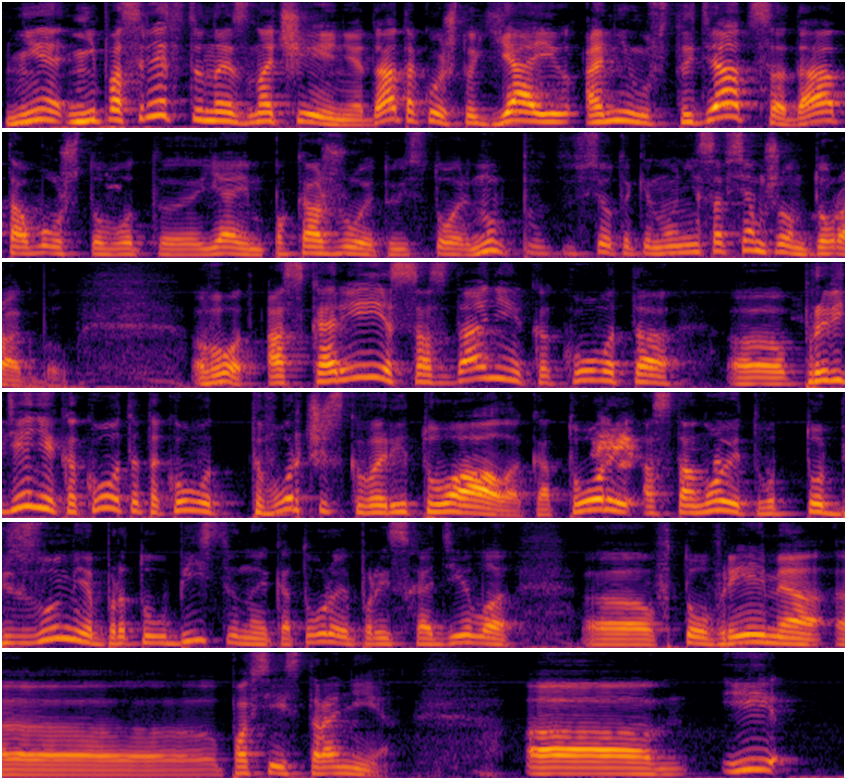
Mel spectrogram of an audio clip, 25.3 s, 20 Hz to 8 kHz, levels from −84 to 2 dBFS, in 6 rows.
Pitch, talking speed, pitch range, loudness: 165 Hz, 135 wpm, 140-200 Hz, -23 LUFS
